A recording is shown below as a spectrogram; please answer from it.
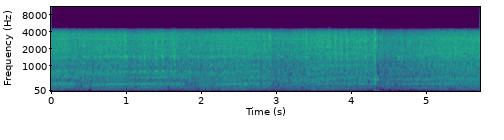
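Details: BMW E36 318is, M44B19 engine, cold start: faint metallic clatter while idle hunts between 1000 and 1500 rpm; unexplained metal noise, cause unknown.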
